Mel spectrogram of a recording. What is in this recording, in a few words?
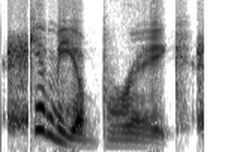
Taunt Obnoxious, Female; T2 Female 02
